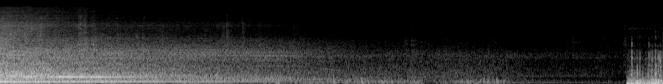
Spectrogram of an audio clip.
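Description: An off-road vehicle engine rumbles as the vehicle drives away and fades.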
